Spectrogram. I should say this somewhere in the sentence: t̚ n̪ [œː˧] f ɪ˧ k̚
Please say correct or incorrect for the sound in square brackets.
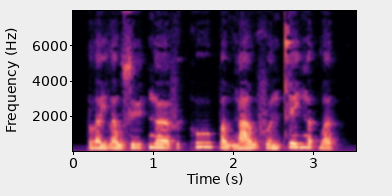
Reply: correct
